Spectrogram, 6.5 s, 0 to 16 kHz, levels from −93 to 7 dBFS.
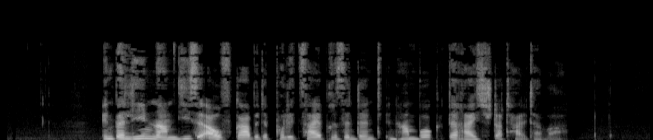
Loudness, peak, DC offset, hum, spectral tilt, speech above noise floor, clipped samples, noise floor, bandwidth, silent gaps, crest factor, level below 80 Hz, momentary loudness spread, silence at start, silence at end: -26 LUFS; -4 dBFS; under 0.1%; none; -4.5 dB/octave; 47 dB; under 0.1%; -73 dBFS; 11.5 kHz; none; 24 dB; -82 dBFS; 15 LU; 1.05 s; 0.95 s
